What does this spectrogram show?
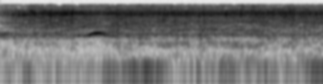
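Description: Chicken pieces and green coriander paste sizzling in butter in a frying pan while being stirred with a silicone spatula: a steady hiss.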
